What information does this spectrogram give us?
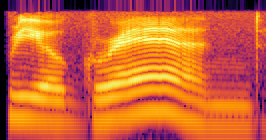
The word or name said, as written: Grande, Rio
